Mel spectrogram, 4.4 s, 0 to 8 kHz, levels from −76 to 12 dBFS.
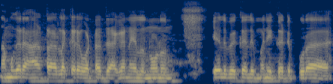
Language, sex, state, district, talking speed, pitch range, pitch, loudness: Kannada, male, Karnataka, Gulbarga, 160 wpm, 115-120 Hz, 120 Hz, -17 LUFS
